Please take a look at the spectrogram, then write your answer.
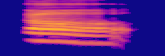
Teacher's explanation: When we say ta, the tongue is hitting on the top.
